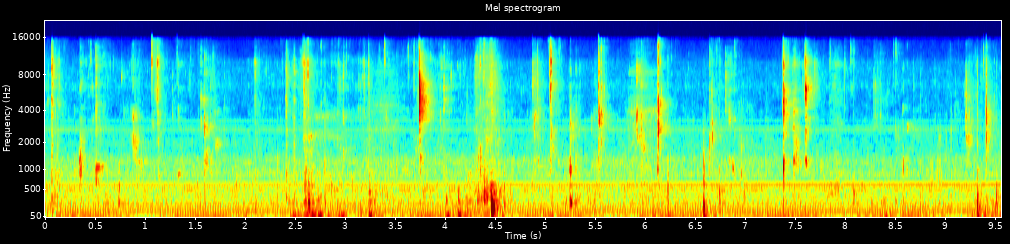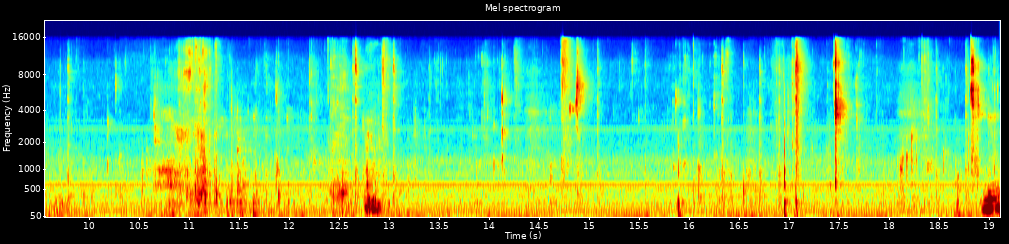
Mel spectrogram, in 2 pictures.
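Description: Close-miked mukbang eating sounds: irregular chewing, biting and wet mouth clicks, with a louder stretch of wet eating noise about eleven seconds in.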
